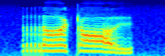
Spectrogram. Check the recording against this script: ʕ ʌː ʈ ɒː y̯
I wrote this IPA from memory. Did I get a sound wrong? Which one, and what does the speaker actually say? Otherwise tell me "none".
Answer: ʕ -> r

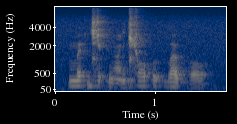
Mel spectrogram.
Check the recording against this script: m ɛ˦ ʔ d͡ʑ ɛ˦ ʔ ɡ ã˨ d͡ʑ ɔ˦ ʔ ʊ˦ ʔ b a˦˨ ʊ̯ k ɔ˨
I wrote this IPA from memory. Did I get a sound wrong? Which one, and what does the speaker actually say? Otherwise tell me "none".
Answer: none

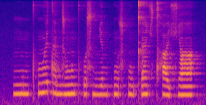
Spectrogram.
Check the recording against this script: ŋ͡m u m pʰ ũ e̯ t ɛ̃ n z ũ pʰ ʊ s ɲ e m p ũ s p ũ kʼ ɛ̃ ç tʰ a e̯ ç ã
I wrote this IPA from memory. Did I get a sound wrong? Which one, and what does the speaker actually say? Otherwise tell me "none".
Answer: none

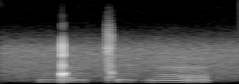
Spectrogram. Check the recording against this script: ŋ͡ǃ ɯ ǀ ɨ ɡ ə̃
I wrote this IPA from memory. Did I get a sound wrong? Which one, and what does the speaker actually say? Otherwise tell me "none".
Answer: none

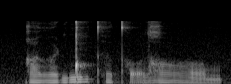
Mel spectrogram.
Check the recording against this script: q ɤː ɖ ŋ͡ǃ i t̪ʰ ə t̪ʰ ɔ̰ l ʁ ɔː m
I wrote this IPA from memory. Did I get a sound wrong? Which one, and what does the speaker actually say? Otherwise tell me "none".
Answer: none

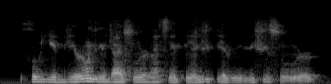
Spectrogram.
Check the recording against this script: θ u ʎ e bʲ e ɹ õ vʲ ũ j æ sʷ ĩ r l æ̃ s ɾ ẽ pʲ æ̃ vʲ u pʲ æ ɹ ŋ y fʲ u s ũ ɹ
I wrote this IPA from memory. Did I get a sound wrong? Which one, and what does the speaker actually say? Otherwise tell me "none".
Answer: r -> ɹ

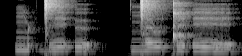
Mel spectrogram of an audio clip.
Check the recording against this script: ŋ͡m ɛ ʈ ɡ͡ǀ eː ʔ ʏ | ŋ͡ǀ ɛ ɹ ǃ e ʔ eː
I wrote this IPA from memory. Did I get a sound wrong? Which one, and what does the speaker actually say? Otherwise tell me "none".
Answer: none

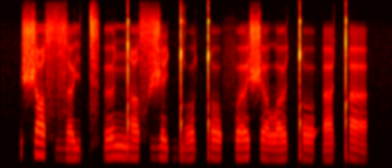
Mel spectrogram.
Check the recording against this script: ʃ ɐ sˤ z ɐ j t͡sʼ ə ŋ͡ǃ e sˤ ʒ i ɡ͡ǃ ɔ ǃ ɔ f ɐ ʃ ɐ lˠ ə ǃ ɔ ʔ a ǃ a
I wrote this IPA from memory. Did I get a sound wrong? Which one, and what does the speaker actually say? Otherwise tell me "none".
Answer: none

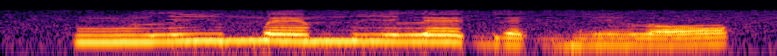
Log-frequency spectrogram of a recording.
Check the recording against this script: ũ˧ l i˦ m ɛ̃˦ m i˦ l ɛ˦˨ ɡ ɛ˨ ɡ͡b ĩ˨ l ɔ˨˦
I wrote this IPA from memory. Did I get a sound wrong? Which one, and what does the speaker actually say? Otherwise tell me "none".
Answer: ɛ̃˦ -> ɛ˦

